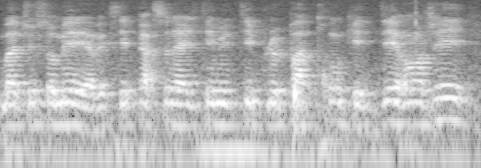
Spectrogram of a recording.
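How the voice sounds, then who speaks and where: A man's voice: a little high, level tone, fast talker. A man doing amateur video commentary, hesitant and stumbling over his words, recorded in an echoey room far from the mic with faint hiss. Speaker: youtuber in his old video.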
